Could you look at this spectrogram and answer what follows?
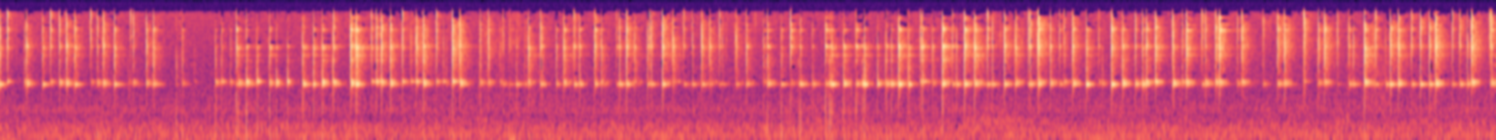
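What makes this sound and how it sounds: A hollow white ceramic coffee mug marked with a 'K' is held up and tapped rapidly with long nails. The result is a steady stream of quick, light, bright clicks, each with a brief glassy ring.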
